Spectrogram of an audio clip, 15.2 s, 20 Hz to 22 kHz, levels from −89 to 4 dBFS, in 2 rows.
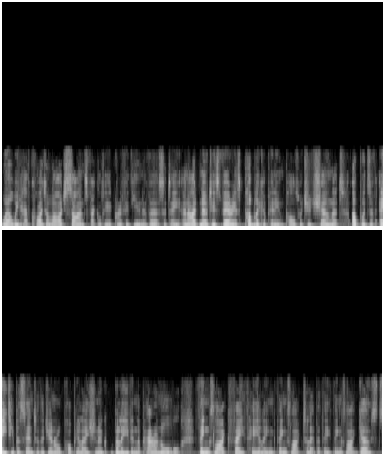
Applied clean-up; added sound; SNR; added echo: none; none; none; none.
